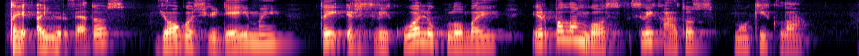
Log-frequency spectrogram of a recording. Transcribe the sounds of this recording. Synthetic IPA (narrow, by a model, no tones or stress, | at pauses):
t̪ɐɪʔɐjʊɾʲʋʲɛd̪oːs | joːɡoːsjʊd̪ʲeːjɪmɐɪ | t̪ɐɪʔɪɾsʲʋʲɛɪkuɔlʲʊklˠʊbɐɪ | ɪɾpɐlˠɐŋɡoːssʲʋʲɛɪkɑːt̪oːs | moːkʲiːklˠɐ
